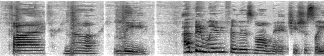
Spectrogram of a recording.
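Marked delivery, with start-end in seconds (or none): 0.0-1.9 very slow, drawn-out word; emphatic relief. Real, not acted. Reader reacts to the long-awaited love confession, emphatic relief. 2.3-3.6 louder, higher, excited outburst; thrilled. Real, not acted. Reader thrilled as the couple profess their love, excited.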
